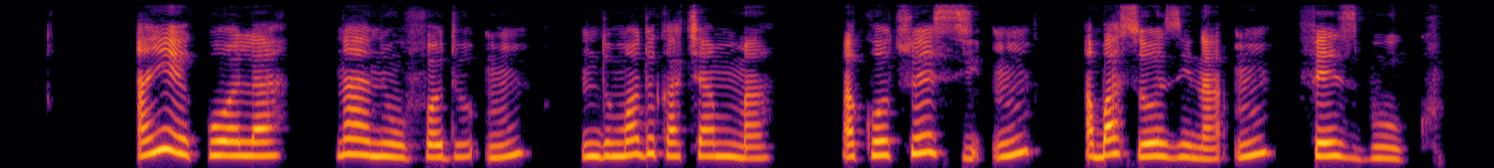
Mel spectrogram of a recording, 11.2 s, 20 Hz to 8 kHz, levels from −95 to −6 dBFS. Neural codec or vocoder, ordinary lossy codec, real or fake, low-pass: none; none; real; 7.2 kHz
